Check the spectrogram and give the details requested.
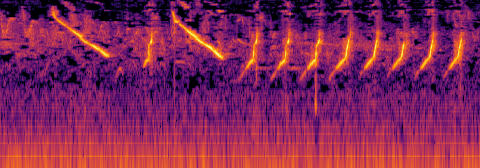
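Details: A Northern cardinal gives a pair of long descending whistled slurs, then a string of about eight brisk rising notes repeated several times a second, bright and ringing against near silence.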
